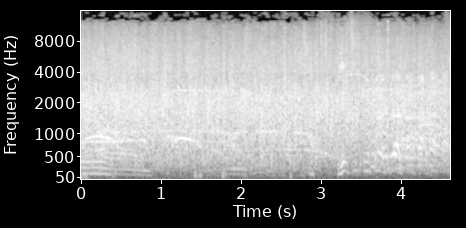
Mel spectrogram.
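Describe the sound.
A crowd at a special event applauds steadily as a speaker is introduced, dense clapping filling the whole stretch at an even loud level, with a few voices calling out briefly underneath near the start.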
